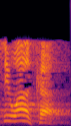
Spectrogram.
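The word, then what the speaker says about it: siwaka (سواك): Ya Rabbi la arjulahum siwak, ya Rabbi famna' minhum hamak. Enggak begitu bacanya, tapi pakai alif itu supaya dibaca ka. Ya Rabbi la arjulahum siwaka, ya Rabbi famna' minhumu hamaka.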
